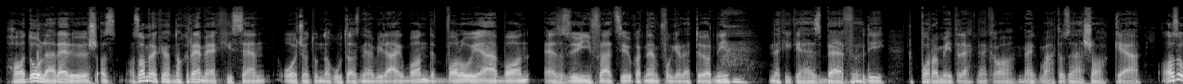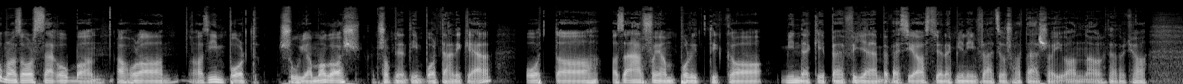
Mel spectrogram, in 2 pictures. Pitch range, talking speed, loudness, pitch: 80-95 Hz, 150 wpm, -17 LUFS, 85 Hz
